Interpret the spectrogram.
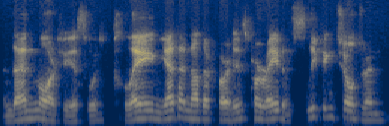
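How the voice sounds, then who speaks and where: A man's voice: medium pitch, a little slow, slightly rough. A man playing a stern, protective peasant father in a table read of a period play, with ornate old-fashioned diction, over a video call. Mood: tender, nostalgic. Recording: dull, lo-fi online call.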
